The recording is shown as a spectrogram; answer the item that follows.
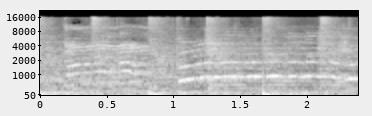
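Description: Live pop music: a band plays over a steady drum beat while a woman sings. About a second in she starts a long held note.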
